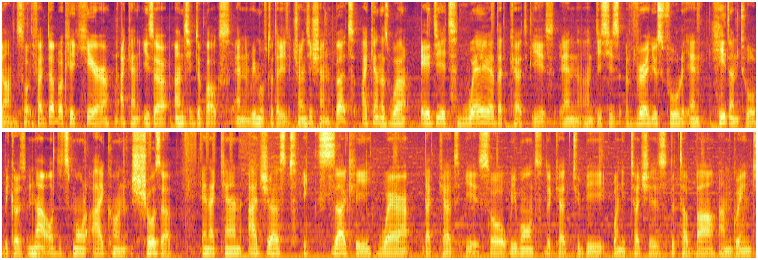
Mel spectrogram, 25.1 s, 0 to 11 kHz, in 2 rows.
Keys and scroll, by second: 23.6 Right.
